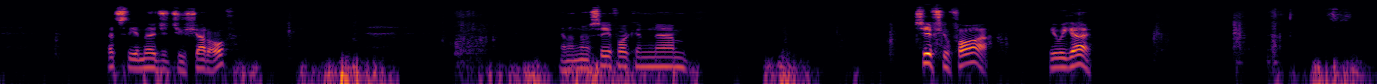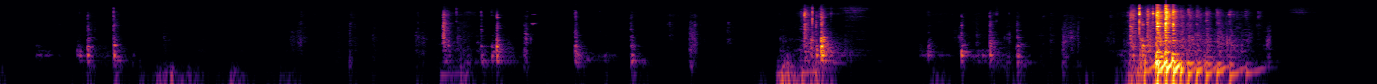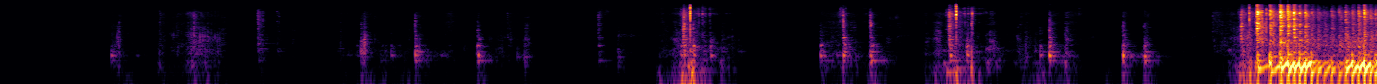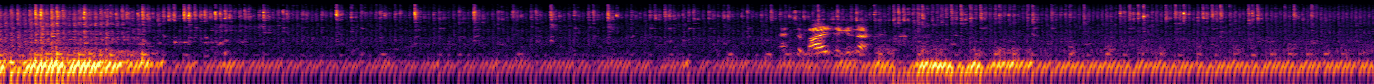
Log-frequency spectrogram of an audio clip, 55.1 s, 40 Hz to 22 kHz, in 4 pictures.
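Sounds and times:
knocks and clatters: 25.1s - 26.4s, 40.0s - 55.0s
tractor engine starting and idling: 25.1s - 26.4s, 40.0s - 55.0s.

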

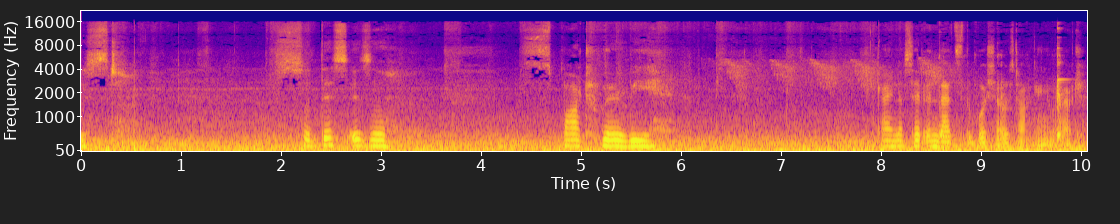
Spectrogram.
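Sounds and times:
low background rumble: 0.0s - 10.0s
birds chirping: 2.0s - 10.0s.

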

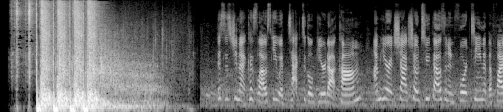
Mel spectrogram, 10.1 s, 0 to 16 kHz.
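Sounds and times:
rapid gunshots echoing: 0.7s - 3.4s.

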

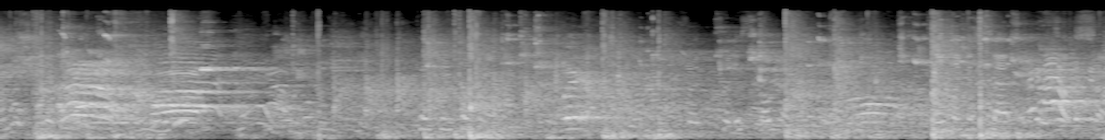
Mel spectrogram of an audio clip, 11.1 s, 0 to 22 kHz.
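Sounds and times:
players calling out: 0.0s - 3.4s.

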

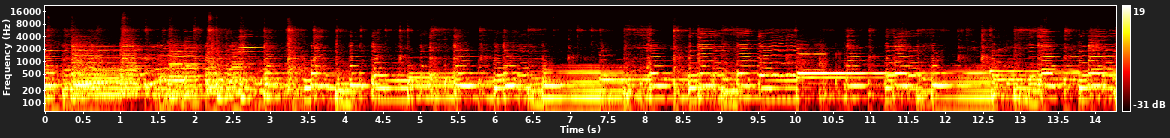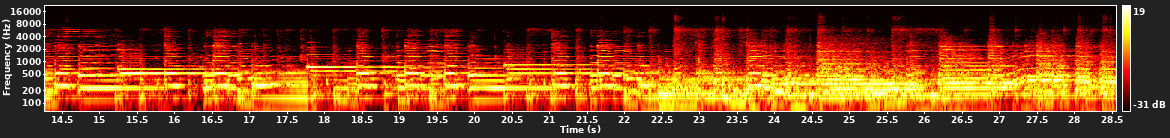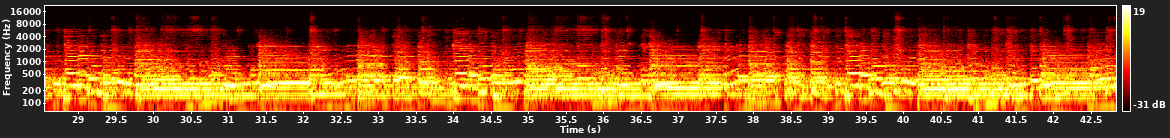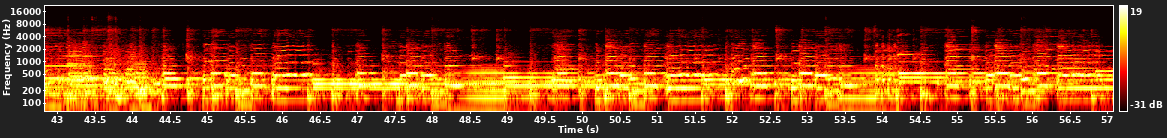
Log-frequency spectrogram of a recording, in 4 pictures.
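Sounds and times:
bowed electric violin: 0.0s - 57.0s
drum kit: 0.0s - 57.0s
electric guitar: 0.0s - 57.0s.

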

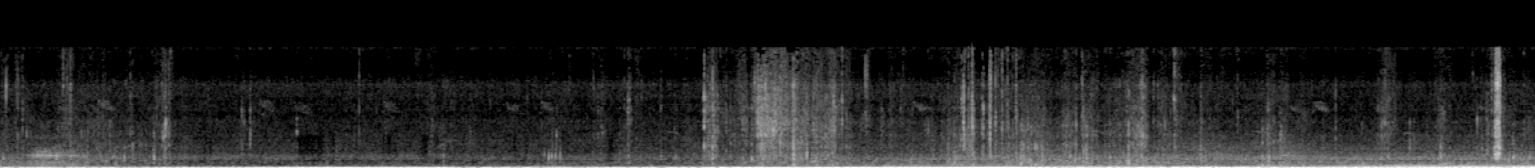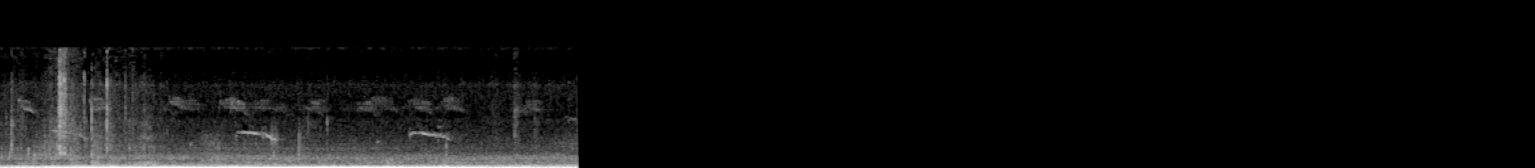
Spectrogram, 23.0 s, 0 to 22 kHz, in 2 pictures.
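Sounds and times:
hand rustling dry needles and leaves: 0.0s - 13.2s
steady low rumble: 0.0s - 15.8s
bird chirps: 11.5s - 15.0s.

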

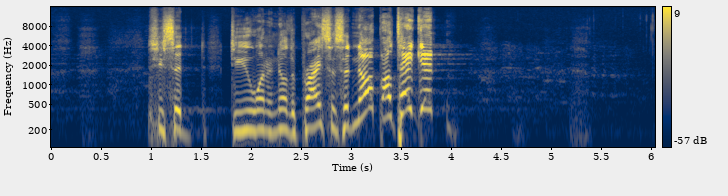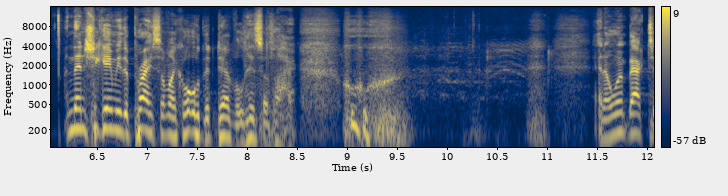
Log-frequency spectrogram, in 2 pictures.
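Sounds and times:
faint breath: 8.5s - 9.7s, 10.8s - 11.5s.

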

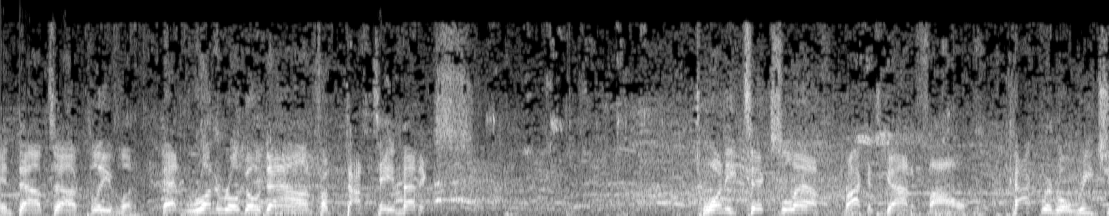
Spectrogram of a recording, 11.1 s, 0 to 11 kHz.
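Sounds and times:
crowd noise hum: 0.0s - 11.0s.

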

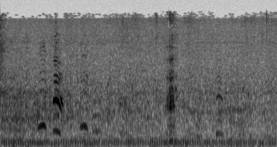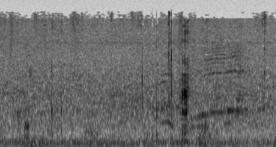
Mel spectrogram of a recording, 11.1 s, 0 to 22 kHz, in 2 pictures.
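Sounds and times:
steady low hum: 0.0s - 11.0s
macaques calling: 0.6s - 2.4s.

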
